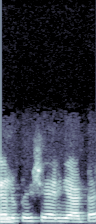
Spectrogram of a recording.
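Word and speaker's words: alopecia areata: अच्छा, मोहम्मद अल्मास कह रहे हैं कि treatment of एलोपीसिया एरिटा, I don't know मैं प्रोनाउंस एलोपेशिया सही कर रही हूँ कि एरियाटा नहीं। बिल्कुल ठीक है, जी। एलोपेशिया एरियाटा है।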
